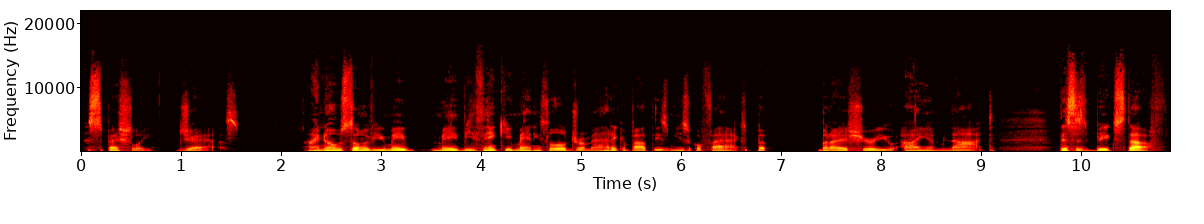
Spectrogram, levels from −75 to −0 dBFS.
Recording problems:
none

